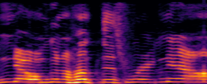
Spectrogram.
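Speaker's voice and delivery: high-pitched mock dog voice; hammed-up defiant pet. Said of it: "He's like".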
